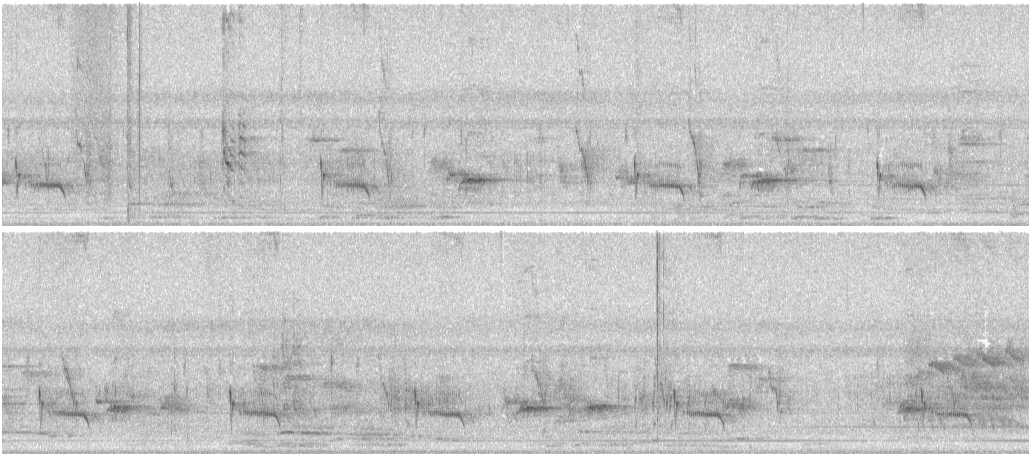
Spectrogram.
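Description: A bird repeating a short, falling chirp over and over, a little under once a second, over a steady low background rumble and a faint steady high tone.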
